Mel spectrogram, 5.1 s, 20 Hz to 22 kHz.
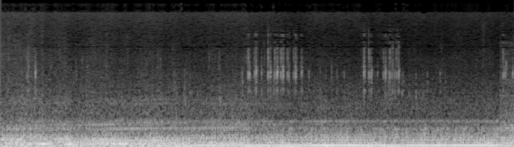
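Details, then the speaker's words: Peugeot 206 front suspension after fitting new coilover, new sway bar link and new coilover top mount with bearing, driving over bumps: smooth even road rumble, no knocks or clunks; earlier clunking cured. "woohoo everything seems pretty good for now i don't hear any noises"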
